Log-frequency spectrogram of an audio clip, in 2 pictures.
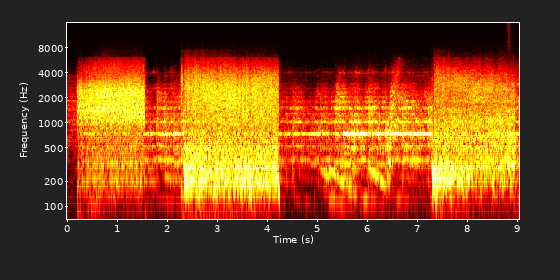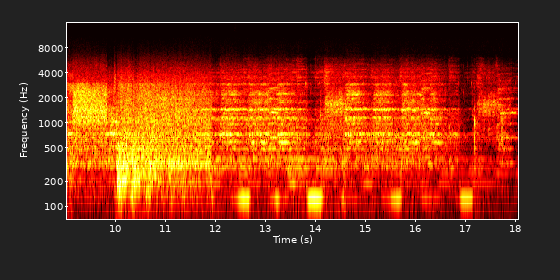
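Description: Film soundtrack: three long explosion blasts in the first ten seconds over dramatic background music. The music then carries on with a repeated low drum beat.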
